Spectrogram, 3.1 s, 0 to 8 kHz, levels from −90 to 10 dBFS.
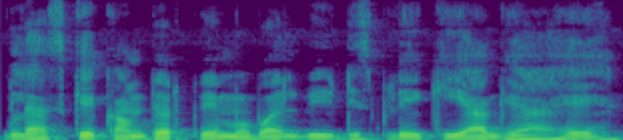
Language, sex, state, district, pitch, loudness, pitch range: Hindi, male, Arunachal Pradesh, Lower Dibang Valley, 115 Hz, -16 LUFS, 110-120 Hz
